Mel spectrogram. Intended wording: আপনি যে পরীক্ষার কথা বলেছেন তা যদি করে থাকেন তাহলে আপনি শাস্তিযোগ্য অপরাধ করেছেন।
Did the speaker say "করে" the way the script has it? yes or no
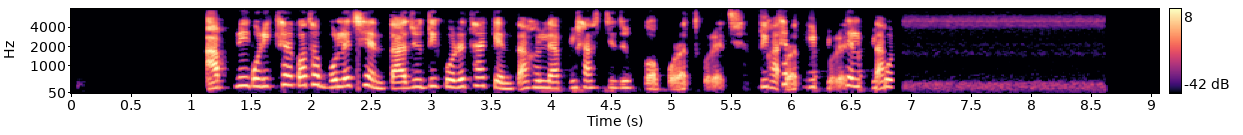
yes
